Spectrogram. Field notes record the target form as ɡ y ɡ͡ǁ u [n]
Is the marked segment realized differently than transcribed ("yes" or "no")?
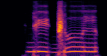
no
